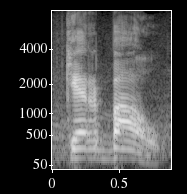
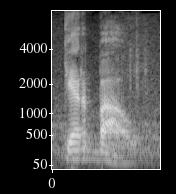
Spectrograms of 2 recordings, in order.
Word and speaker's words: kerbau: it's heard and in malay the buffalo is pronounced like kerbau kerbau and in russian there is a word karova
